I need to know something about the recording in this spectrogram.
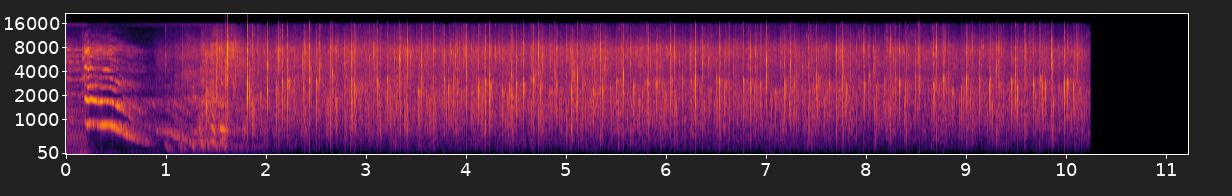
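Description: An audience applauds with steady clapping.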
